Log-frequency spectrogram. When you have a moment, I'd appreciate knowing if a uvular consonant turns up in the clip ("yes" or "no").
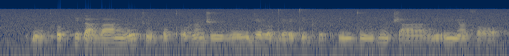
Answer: no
